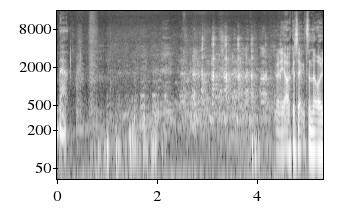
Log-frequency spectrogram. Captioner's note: laughter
